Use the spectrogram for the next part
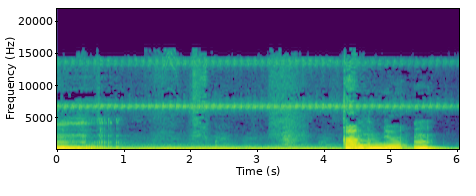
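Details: Pet cat missing its owner gives two drawn-out meows near the end, the first long and falling, the second short, after a stretch of low indoor hum and murmuring voices.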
